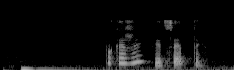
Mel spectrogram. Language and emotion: Russian, sad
